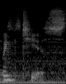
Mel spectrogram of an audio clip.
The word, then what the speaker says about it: Quinctius: Quinctius, that's how you pronounce it.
